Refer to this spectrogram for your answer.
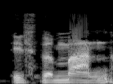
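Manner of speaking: growled voice. Narrating a story: as a man calls from the alley, one character warns another, growled. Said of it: "growled Gaspard".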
